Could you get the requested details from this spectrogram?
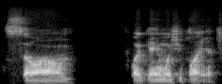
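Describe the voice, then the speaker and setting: A man's voice: low voice, steady tone, unhurried. A man hosting a casual gaming conversation, asking questions and teasing his friend in a laid-back way. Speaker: podcast host.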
